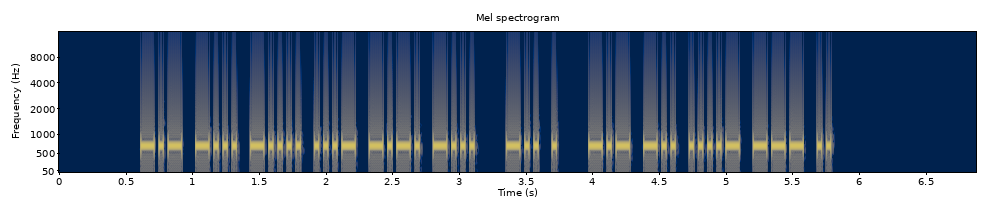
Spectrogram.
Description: Morse code, heard as a keyed tone, about 36 wpm, 700 Hz. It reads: KB6VCB DE KD4OI
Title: USA Callsign DE Callsign 35wpm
